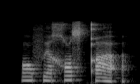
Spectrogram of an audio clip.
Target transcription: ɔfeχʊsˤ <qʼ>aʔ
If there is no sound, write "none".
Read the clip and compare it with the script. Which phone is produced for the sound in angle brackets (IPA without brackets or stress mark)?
qʼ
